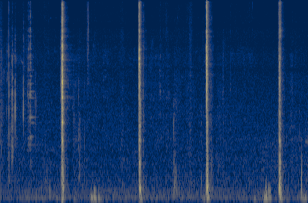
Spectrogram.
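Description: Metal garden hoe chopping into dry soil to dig a furrow: a row of sharp strikes about every second and a half, with soft thuds of earth in between.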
